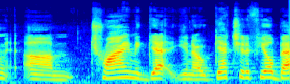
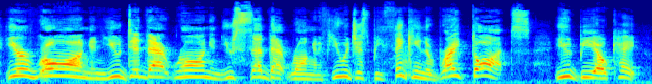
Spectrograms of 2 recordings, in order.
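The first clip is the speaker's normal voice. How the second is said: higher, taunting voice of the inner bully; mocking inner-critic voice, pitched up; demonic bully voice; 4 semitones higher than usual. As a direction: sneer it out like a demonic critic in her head. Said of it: "I use that voice 'cause that's how it sounds to me".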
